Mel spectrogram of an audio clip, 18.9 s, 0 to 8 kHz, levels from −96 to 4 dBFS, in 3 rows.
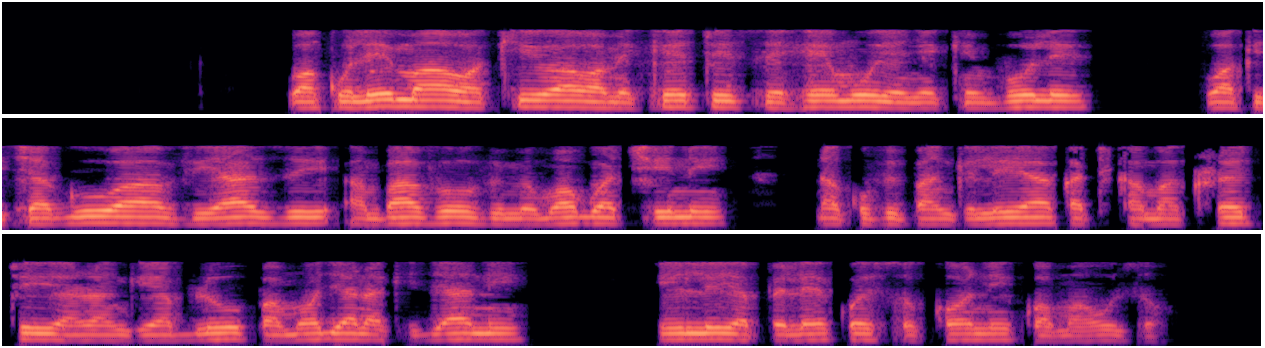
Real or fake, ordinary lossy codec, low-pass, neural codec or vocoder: real; AAC, 16 kbps; 7.2 kHz; none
